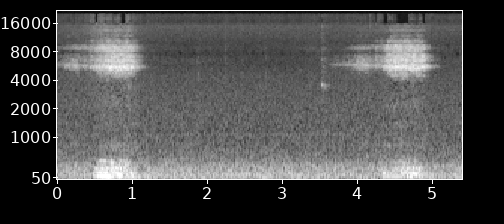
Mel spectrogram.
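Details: Sleeping mother snoring: two short snorting snores with a hissing edge, about four seconds apart; snoring.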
